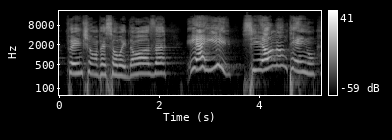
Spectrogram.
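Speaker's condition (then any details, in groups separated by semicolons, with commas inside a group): Cerebral palsy; birth brain injury; moderate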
